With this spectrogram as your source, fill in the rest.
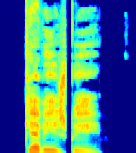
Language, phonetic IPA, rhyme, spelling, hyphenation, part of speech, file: Hungarian, [ˈkɛveːʒbeː], -beː, kevésbé, ke‧vés‧bé, adverb, Hu-kevésbé.ogg
- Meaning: less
